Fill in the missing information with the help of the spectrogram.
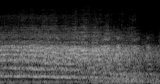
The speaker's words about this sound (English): All 3 horses outside, tied to a pair of shriveled saplings by the road, were now neighing and pawing frantically.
